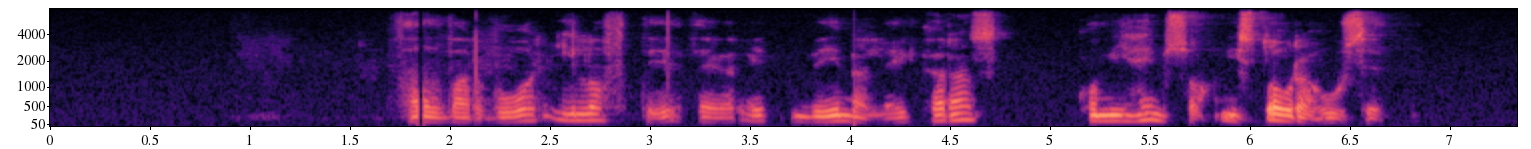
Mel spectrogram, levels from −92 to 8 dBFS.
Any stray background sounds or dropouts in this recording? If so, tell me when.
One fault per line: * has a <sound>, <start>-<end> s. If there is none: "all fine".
* has a dropout, 1.8-1.9 s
